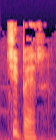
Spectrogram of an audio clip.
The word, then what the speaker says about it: Schipper: No, S-C-H-I-P-P-E-R. Shipper. Ya lo he dicho bien.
